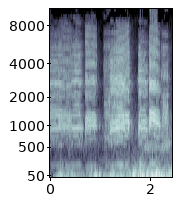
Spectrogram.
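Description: geese honking

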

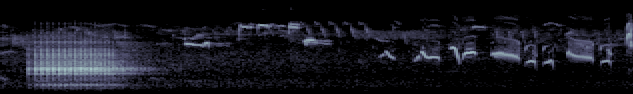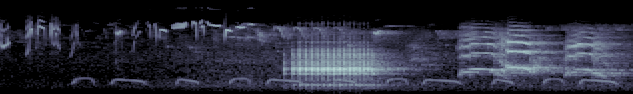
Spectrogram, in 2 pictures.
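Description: birdsong

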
